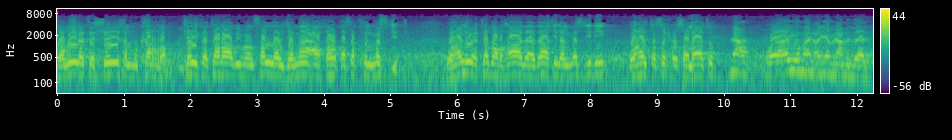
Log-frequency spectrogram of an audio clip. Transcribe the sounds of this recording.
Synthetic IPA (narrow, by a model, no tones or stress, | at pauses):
fɑðˤiːlaaʃːajxalmʊkʰɑrˤːɑm | kajfat̪ɑɾˤɑːbɪmɪnsˤɑlːald͡ʒamaːʕafawqɑsɑqfalmasd͡ʒɪd̪ | wɪɦaljʊʕt̪abɑɾˤɦaːðad̪aːxɪlalmasd͡ʒɪd̪ | wɪɦalt̪ɑsˤɨħːʊsˤɑlaːt̪ʊh | naʕam | wɪʔajːʊmaːnʕjɪmnaʕmɪnðaːlɪk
